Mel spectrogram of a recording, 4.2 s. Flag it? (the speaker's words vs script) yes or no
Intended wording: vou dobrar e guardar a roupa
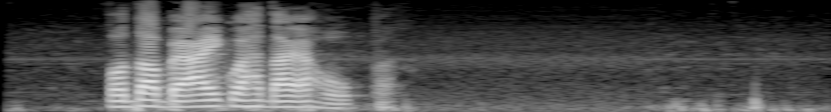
no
